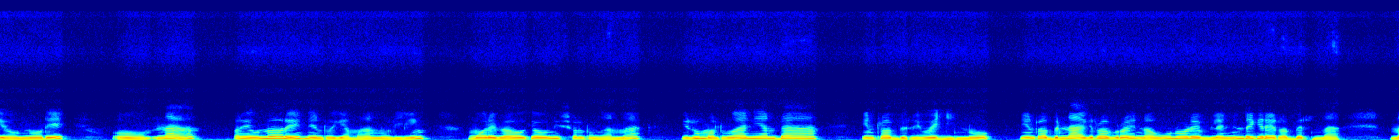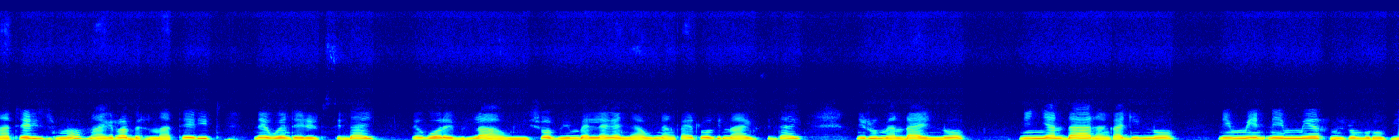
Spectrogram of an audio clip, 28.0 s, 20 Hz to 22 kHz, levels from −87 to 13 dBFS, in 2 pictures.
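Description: A speech recording with nothing technically wrong to point to at any moment.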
